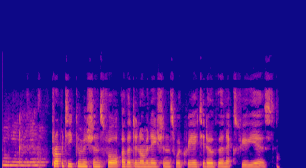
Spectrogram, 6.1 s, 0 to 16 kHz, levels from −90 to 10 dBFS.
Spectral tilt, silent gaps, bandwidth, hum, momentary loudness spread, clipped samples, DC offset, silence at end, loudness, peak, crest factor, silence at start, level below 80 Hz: -4.5 dB/octave; none; 9 kHz; none; 11 LU; under 0.1%; under 0.1%; 0.55 s; -19 LUFS; 0 dBFS; 20 dB; 0.05 s; -62 dBFS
